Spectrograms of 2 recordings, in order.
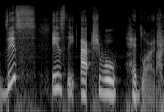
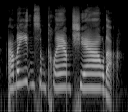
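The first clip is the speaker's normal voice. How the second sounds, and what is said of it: Attempted Boston accent. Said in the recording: “How do we do a Boston accent? ... That's probably more Fran Drescher.”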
